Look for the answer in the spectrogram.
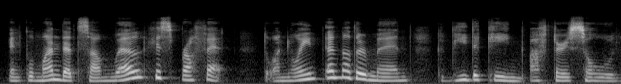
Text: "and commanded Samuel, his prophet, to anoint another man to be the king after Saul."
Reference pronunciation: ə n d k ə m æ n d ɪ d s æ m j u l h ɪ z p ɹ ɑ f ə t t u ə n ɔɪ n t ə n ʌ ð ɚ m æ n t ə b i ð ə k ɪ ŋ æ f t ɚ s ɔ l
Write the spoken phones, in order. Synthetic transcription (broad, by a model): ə n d k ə m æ n d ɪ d s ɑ m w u l h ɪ s p ɹ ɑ f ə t t u ə n ɔɪ n t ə n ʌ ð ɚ m æ n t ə b i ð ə k ɪ ŋ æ f t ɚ s ɔ l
